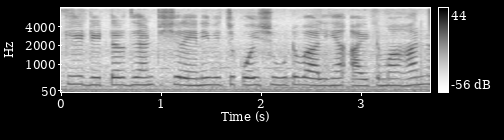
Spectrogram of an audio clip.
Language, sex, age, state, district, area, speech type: Punjabi, female, 30-45, Punjab, Mansa, urban, read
